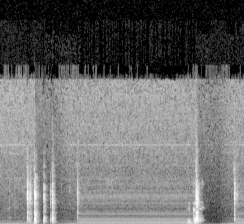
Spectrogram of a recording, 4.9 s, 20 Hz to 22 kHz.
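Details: Philips EL3510 (AG8107) valve tape recorder after a dry joint was repaired: a few probe clicks, then a steady low mains buzz from the speaker when the volume control is touched, so the audio path is working.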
